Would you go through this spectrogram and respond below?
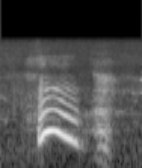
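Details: Domestic cat indoors during a mood swing; one clear drawn-out meow that rises then falls over about half a second, followed by a fainter short mew.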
